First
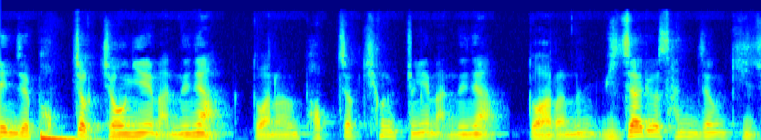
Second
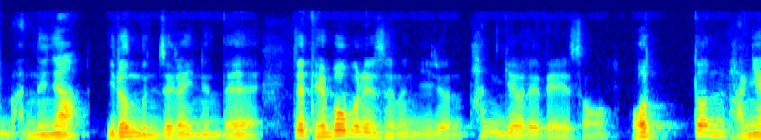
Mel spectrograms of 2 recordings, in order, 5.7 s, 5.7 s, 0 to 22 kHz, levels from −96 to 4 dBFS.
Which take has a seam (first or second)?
second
